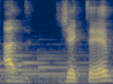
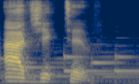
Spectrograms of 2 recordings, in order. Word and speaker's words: adjective: adjective i don't say adjective because you do not pronounce the d sound you say adjective adjective all right good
